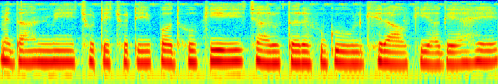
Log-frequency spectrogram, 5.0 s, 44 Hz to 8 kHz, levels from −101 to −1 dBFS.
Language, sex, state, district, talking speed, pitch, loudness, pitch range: Hindi, female, Maharashtra, Chandrapur, 155 wpm, 175 Hz, -16 LUFS, 165-180 Hz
